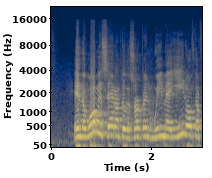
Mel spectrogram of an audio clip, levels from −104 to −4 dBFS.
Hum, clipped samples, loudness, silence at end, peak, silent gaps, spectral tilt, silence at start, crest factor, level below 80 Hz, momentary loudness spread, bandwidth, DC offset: none; under 0.1%; -24 LUFS; 0 s; -12 dBFS; none; -6 dB/octave; 0.45 s; 12 dB; -48 dBFS; 5 LU; 10.5 kHz; under 0.1%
